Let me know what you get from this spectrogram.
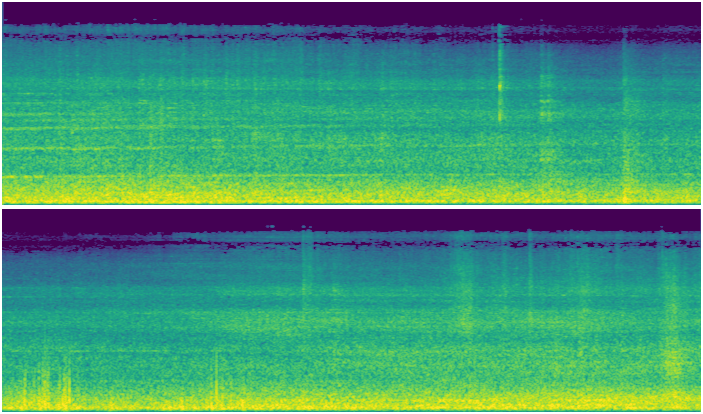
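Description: Freight train of flat wagons carrying tank containers rolling past: a steady rumble of wheels on rail, with a few sharp clicks from the wheels. A thin whine fades out in the first few seconds.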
